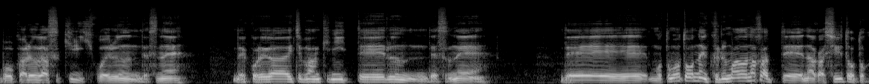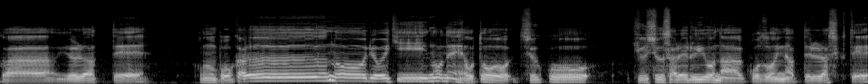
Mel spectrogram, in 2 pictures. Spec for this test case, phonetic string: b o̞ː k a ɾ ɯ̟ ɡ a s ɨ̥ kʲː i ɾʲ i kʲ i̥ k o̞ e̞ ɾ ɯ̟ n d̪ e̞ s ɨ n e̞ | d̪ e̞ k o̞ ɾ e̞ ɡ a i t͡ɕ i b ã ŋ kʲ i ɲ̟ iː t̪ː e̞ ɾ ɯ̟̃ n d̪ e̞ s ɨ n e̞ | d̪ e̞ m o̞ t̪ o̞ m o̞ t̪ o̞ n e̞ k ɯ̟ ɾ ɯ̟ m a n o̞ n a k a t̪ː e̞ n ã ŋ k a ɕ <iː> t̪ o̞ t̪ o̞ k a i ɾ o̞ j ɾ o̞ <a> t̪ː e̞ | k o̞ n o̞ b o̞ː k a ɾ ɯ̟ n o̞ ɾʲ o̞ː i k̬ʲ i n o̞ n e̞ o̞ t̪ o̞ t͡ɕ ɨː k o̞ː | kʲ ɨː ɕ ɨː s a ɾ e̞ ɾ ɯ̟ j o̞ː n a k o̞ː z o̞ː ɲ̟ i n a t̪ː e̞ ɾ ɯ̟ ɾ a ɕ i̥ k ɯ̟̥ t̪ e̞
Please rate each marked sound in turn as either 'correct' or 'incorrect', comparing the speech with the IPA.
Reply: correct, correct

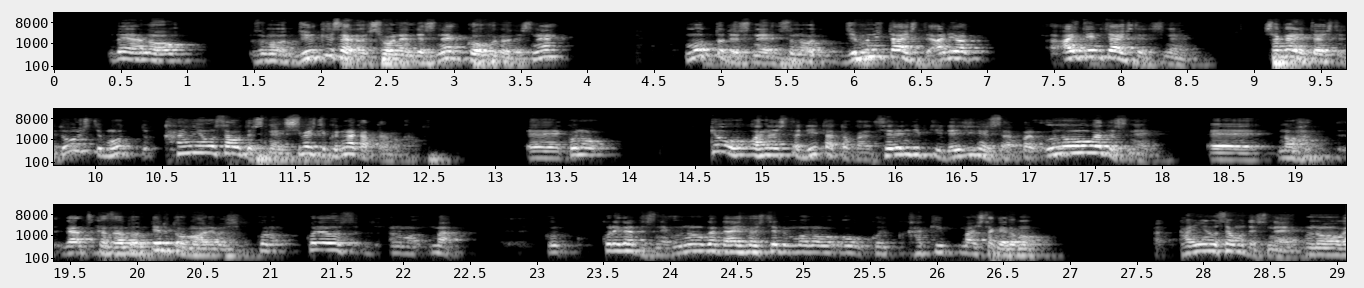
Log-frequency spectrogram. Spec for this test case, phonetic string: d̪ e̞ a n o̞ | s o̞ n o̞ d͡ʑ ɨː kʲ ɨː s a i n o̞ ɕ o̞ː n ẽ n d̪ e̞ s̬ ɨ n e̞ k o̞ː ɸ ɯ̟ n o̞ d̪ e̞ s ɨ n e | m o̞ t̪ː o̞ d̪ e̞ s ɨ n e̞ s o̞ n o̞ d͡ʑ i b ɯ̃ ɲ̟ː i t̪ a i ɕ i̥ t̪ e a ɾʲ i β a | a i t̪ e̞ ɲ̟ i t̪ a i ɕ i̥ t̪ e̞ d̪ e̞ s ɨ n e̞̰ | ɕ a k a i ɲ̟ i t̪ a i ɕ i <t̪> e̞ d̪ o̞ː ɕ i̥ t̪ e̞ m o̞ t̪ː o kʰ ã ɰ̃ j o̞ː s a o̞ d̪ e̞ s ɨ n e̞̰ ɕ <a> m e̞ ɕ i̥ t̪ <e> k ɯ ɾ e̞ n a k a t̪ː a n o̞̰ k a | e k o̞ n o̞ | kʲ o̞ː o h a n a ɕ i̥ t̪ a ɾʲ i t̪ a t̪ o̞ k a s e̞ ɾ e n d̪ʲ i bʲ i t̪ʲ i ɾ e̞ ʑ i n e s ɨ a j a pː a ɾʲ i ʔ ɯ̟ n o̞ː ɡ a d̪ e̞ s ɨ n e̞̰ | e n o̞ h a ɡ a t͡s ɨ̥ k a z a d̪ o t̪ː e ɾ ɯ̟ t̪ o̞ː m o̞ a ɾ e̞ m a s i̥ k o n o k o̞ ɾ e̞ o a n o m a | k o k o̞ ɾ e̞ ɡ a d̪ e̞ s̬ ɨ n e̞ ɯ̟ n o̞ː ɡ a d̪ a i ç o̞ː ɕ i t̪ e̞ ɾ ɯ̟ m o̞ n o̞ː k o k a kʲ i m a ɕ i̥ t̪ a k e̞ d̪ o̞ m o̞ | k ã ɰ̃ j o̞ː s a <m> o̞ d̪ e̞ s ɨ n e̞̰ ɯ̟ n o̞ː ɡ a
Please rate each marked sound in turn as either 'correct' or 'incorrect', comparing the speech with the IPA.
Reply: correct, incorrect: i, correct, correct

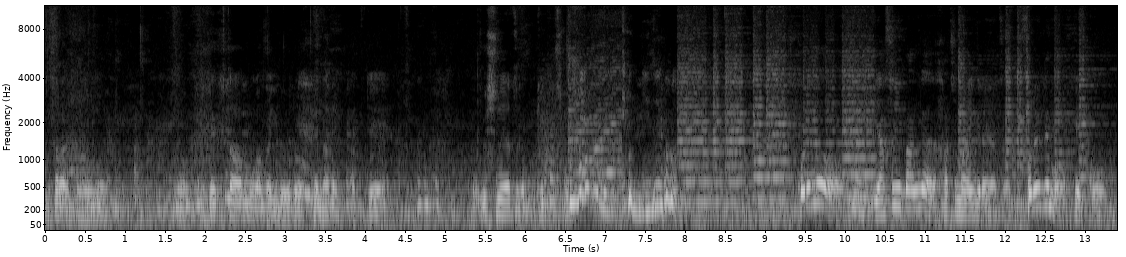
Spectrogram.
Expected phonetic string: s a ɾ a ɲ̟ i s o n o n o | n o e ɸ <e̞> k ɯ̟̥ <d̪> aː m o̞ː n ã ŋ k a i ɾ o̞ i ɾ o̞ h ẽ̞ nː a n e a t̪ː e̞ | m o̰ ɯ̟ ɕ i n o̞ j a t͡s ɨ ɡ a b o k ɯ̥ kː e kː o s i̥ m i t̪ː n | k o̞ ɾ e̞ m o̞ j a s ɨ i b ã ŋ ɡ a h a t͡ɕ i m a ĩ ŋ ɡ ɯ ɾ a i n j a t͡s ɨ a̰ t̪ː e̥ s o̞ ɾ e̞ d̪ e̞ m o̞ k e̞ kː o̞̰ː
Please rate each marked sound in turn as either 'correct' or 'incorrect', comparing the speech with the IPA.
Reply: correct, incorrect: t̪

